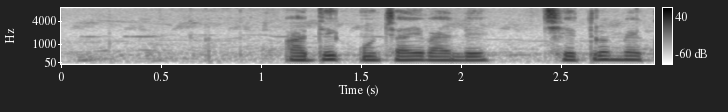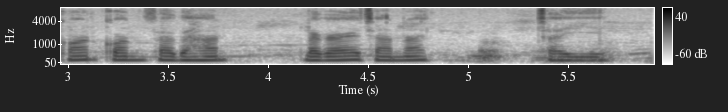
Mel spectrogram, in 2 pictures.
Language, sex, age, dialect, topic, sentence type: Hindi, male, 18-24, Garhwali, agriculture, question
